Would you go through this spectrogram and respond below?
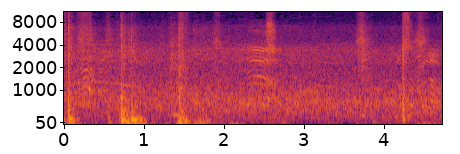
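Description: Boxing punches land in the video game Fight Night Champion, with several thudding impacts at irregular intervals, the heaviest early on. They sit under ongoing commentary and crowd noise.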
